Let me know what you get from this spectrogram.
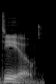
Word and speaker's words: Diox: Named Dio. – Named Dio. Spelled D-I-O-X, the X and the is X is silent.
